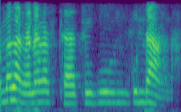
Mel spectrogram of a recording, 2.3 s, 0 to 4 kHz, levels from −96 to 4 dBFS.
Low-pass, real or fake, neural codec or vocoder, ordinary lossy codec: 3.6 kHz; fake; codec, 16 kHz, 8 kbps, FreqCodec, smaller model; AAC, 24 kbps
